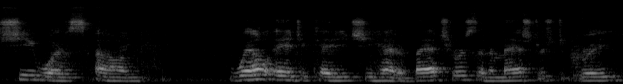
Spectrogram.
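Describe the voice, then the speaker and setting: A woman with an Arkansas accent speaks at a fairly slow pace in a medium pitch, her intonation monotone and flat. Noticeable background noise and audible room echo surround her. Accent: Southern US (Arkansas). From US South, Arkansas (Pine Bluff). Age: 80s+. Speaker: oral history interviewee. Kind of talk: oral history testimony.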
